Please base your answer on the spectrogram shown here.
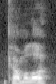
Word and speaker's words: Kamala: With Kamala Khan. Yay! Kamala. I love how they've got that in already to be like, people, pronounce the name correctly, because you're all going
